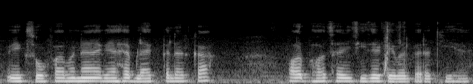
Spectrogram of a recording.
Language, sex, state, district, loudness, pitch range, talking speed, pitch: Hindi, male, Gujarat, Valsad, -15 LUFS, 135-150 Hz, 205 wpm, 145 Hz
